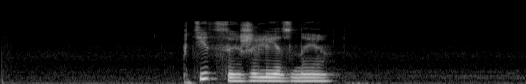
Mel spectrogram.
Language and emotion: Russian, neutral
